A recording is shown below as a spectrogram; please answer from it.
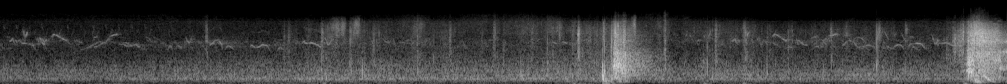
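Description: Film sound effects of a martial-arts kick: over a quiet steady background, a sharp whip-like whoosh about six seconds in as a jumping kick is thrown, and a louder burst of strikes just before the end.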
